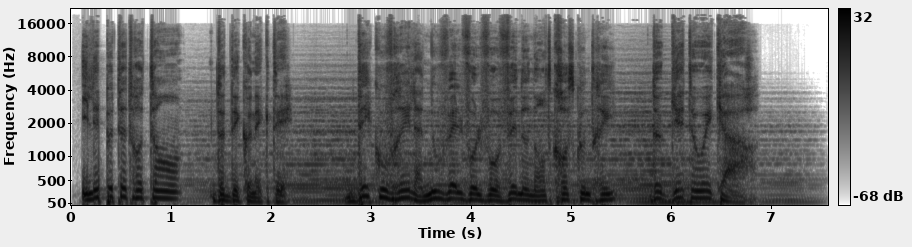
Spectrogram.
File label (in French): pub radio; Volvo V90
